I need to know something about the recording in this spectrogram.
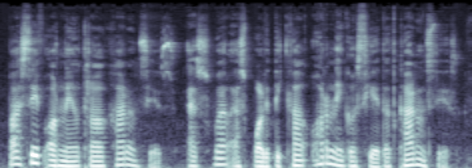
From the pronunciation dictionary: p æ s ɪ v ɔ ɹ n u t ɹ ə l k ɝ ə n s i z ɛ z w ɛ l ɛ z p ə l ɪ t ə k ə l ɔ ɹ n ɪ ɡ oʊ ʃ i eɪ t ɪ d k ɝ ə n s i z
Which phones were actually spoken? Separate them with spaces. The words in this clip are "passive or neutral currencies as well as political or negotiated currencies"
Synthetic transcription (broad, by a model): p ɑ s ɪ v ɔ ɹ n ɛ t ɹ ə l k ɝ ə n s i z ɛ s w ɛ l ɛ s p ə l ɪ t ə k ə l ɔ ɹ n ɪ ɡ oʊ s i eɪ t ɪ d k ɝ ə n s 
